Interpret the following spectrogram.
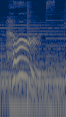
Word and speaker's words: herbs: Herbs. Herbs. She pronounces the H.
